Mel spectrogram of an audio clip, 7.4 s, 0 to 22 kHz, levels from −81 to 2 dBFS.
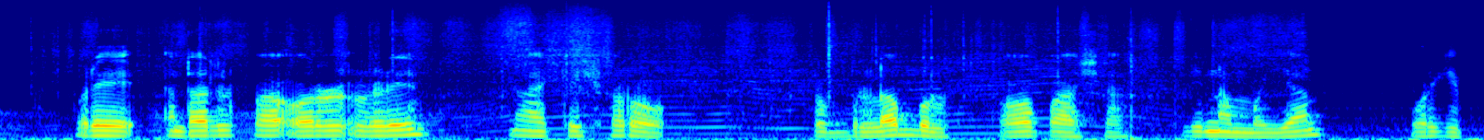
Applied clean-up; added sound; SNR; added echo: none; Hands + Sawing / Engine; 18 dB; none.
